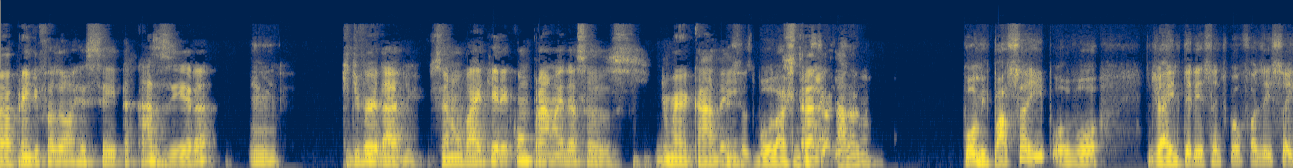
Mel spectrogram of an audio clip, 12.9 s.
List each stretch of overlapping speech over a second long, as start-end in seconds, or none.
7.2-8.7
